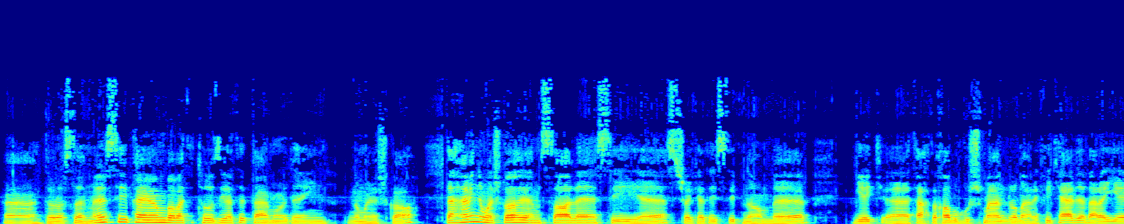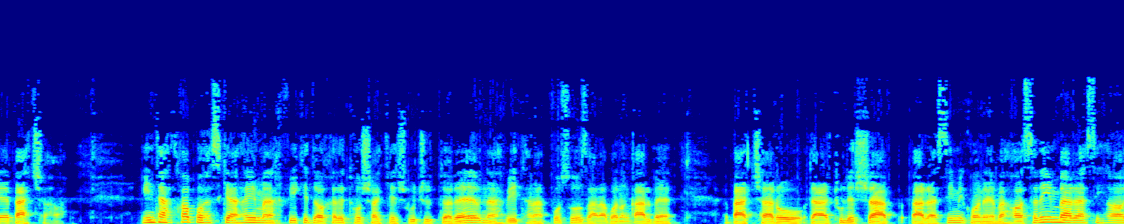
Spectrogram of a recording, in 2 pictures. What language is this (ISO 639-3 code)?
fas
